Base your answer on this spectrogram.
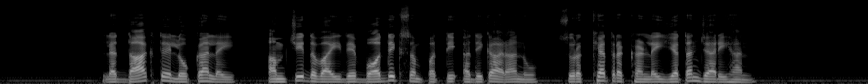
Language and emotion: Punjabi, neutral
